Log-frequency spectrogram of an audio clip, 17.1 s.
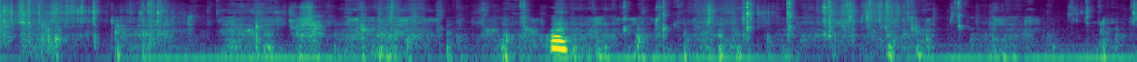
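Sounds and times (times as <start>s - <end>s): paper wrapper crinkling: 0.0s - 4.6s, 10.5s - 13.9s
chewing food: 0.0s - 17.0s.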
